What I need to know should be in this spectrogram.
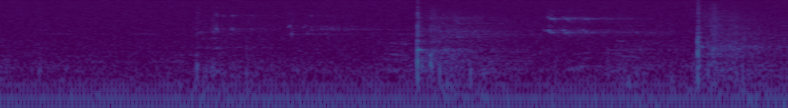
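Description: A racket strikes a shuttlecock with a sharp pop.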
